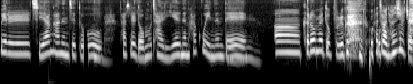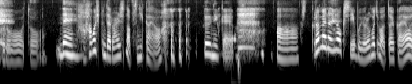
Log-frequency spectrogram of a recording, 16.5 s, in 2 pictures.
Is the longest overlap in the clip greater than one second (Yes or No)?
No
